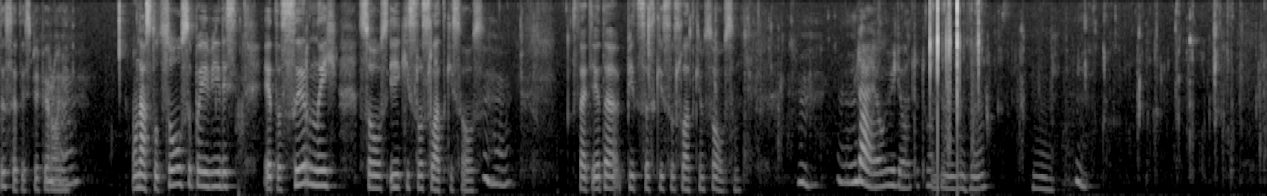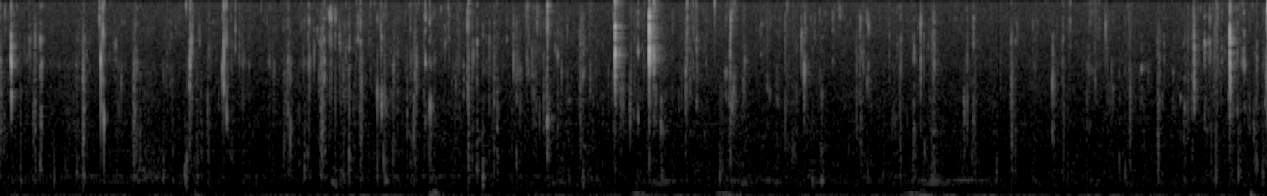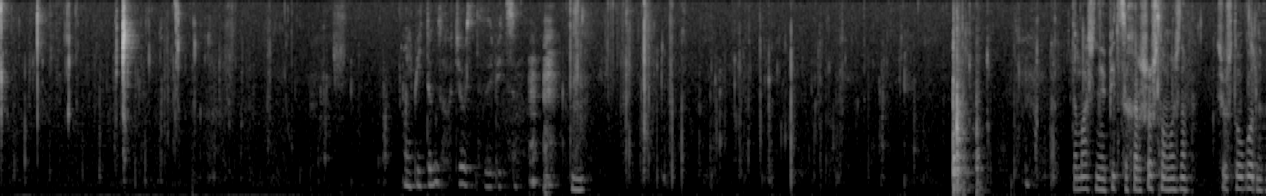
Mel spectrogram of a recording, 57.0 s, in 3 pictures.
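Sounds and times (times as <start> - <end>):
people chewing pizza: 9.7 - 44.1, 46.0 - 52.2, 52.8 - 57.0
crisp crunches: 14.0 - 14.8.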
